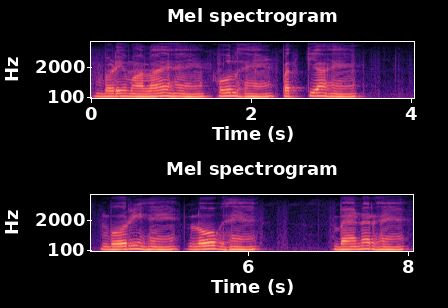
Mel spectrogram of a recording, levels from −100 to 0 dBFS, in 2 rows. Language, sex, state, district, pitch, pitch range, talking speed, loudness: Chhattisgarhi, male, Chhattisgarh, Balrampur, 145 Hz, 140-150 Hz, 95 wpm, -24 LUFS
